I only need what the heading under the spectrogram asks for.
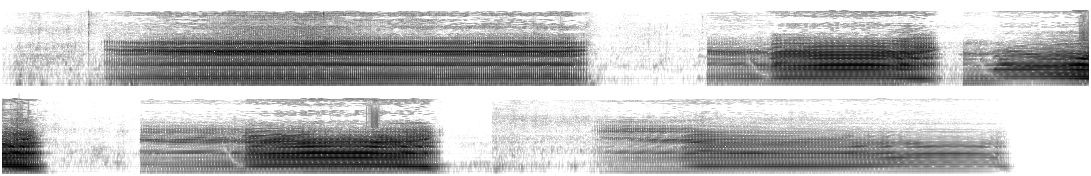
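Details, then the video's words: Buffalo calling; five long, loud, harmonic-rich bellowing moos, each lasting one to two and a half seconds, some with slightly rising or falling pitch, separated by short silences. "Buffalo | Buffalos | Buffalo Video | Baby Buffalo"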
